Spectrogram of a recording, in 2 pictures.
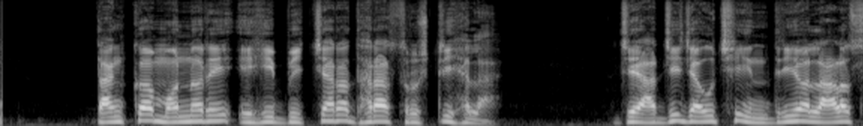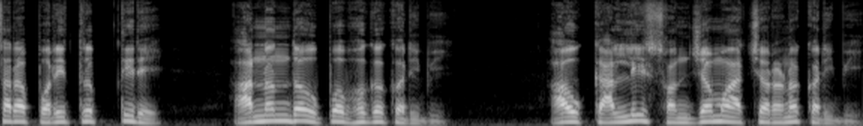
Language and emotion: Odia, neutral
